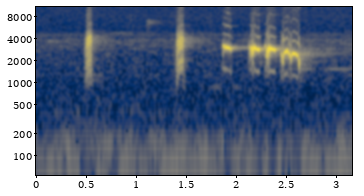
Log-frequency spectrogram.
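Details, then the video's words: Wild sooty-headed bulbul gives two spaced sharp notes, then a rapid run of liquid, whistled warbles wavering and dropping slightly in pitch; clean, quiet background. "suara burung kutilang ASLI ALAM LIAR"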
